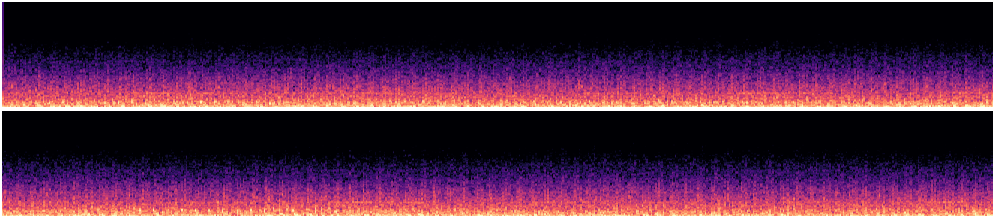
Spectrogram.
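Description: A helicopter engine roars and whines steadily.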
